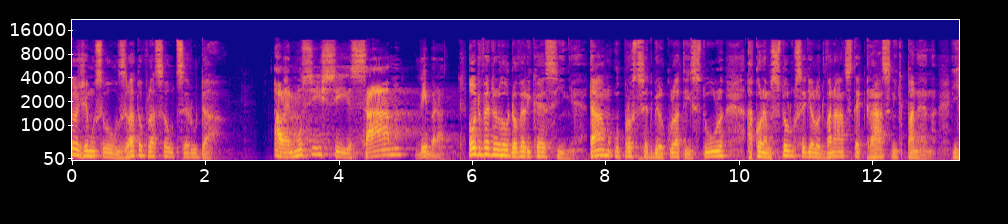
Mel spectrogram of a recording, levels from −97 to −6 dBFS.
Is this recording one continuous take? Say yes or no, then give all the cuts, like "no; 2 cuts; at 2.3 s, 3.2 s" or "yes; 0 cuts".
no; 2 cuts; at 5.9 s, 7.7 s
